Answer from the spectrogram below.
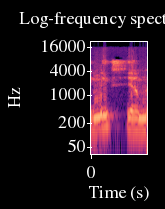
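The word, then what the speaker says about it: NXIVM: Thì khi Lệ Ngọc đọc cái chữ Nixium là Lệ Ngọc, Lệ Ngọc phát âm rất là đúng cái tên đó, tại vì tòa họ cũng phát âm như vậy.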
